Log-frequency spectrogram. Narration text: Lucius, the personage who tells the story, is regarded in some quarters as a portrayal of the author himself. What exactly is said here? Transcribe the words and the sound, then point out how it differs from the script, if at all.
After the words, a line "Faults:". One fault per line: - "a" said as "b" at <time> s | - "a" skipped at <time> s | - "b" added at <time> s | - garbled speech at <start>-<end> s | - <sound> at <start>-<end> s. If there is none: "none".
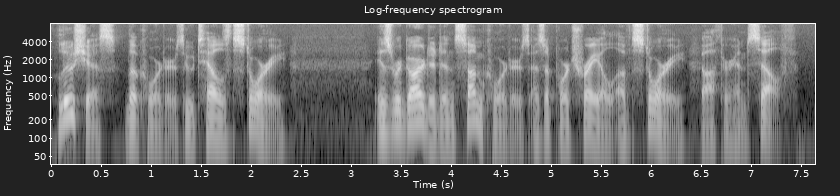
Lucius, the quarters who tells story, is regarded in some quarters as a portrayal of story author himself.
Faults:
- "personage" said as "quarters" at 0.9 s
- "the" skipped at 1.8 s
- "the" said as "story" at 5.8 s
